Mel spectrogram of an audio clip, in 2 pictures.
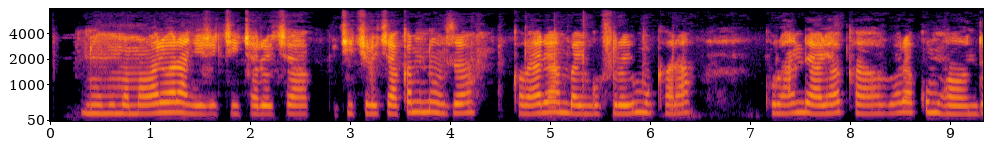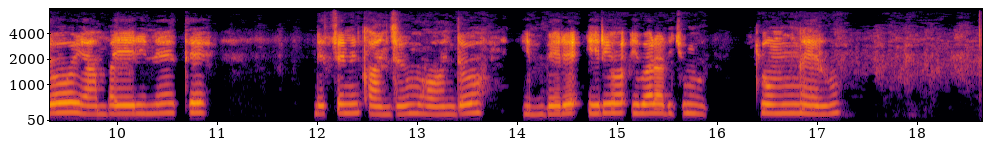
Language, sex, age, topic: Kinyarwanda, female, 25-35, government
